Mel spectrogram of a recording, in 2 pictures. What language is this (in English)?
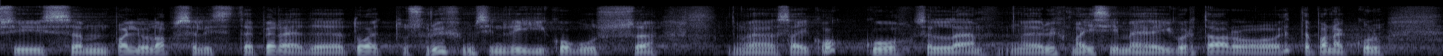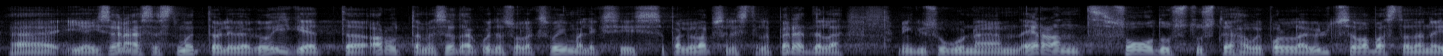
Estonian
